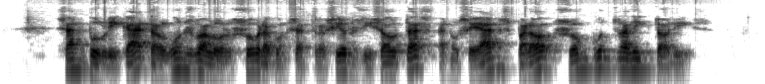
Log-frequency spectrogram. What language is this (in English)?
Catalan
